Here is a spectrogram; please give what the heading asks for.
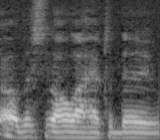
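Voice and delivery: ordinary talk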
